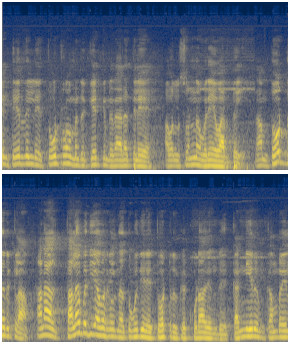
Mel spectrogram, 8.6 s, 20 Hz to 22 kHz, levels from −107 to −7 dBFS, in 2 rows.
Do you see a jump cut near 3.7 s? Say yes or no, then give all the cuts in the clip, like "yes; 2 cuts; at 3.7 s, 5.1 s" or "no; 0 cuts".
yes; 3 cuts; at 2.3 s, 3.7 s, 4.7 s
